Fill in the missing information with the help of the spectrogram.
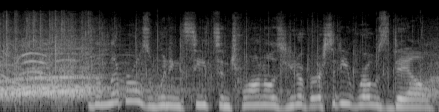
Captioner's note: applause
